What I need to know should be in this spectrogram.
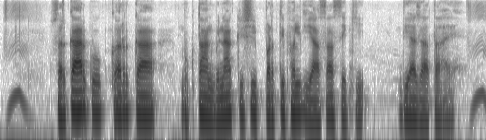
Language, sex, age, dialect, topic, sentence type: Hindi, male, 31-35, Garhwali, banking, statement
